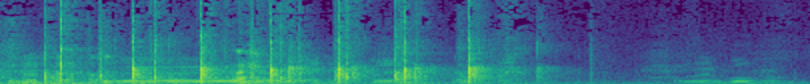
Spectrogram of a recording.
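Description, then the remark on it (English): A short round of applause for the aldermen: scattered, irregular handclaps from several people, mixed with voices talking and calling out, fading toward the end. “How about a round of applause for our once rookie aldermen that are now journeymen?”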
